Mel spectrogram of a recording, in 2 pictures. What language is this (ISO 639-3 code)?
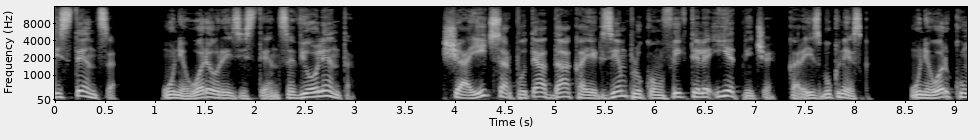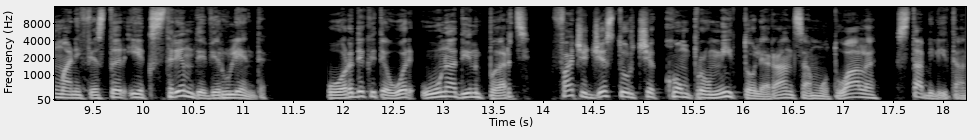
ron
